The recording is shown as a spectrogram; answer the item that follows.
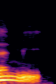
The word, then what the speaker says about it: amis: you will get des amis, okay, des amis. So ami, remember, doesn't change. Even if you get to write the S, then you don't pronounce it, okay.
